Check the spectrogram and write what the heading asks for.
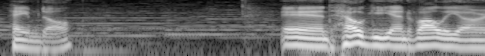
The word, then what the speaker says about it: Heimdall: Heimdall is actually not pronounced as it is in the Marvel Cinematic Universe, it's Heimdall there, but here, the katakana is Heimdaru, and that's Heimdall.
